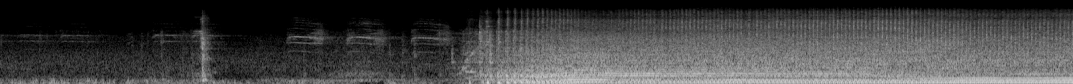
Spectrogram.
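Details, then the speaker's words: Mower picked up on a tip, which first ran on sprayed carb cleaner and then had gas added, stays quiet a few seconds, then catches and settles into a steady, even buzz with no misses; it's a working machine, missing its bagger. "this thing runs too i mean it's just missing the bagger and i don't know if the keystart looks or anything like that but uh it's a working machine too awesome"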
